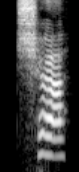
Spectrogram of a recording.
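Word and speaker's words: tsaa: that you drink and it's spelled TSA a cha cha that's such a talug spelling I love it there's the TS sound and then the double vowel uh pronunciation cha it's so talog yes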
